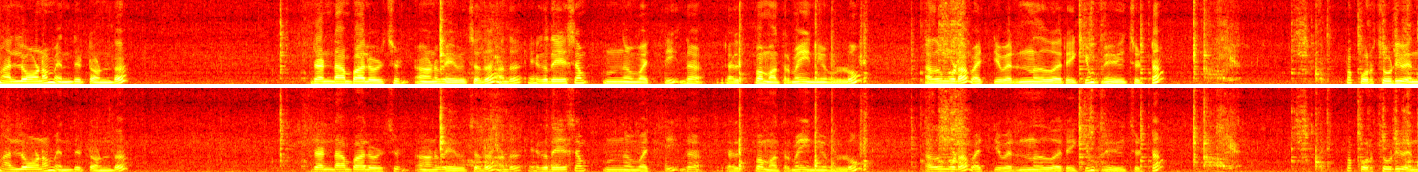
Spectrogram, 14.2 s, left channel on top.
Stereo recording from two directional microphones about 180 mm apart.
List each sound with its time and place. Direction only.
0.0 s speech: 50° left (ahead or behind)
3.1 s speech: 55° left (ahead or behind)
13.4 s speech: 55° left (ahead or behind)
